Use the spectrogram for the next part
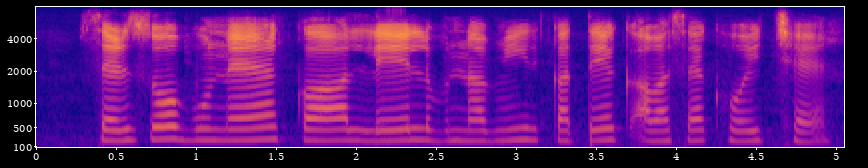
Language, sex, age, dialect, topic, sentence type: Maithili, female, 18-24, Southern/Standard, agriculture, question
